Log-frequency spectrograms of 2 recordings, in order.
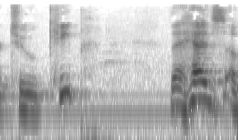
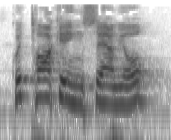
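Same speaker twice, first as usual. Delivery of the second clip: higher and much louder, cutting him off; sharp rebuke; 6 semitones higher, 10 dB louder than usual. Acted. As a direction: shout him down. Samuel snapping at Saul.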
